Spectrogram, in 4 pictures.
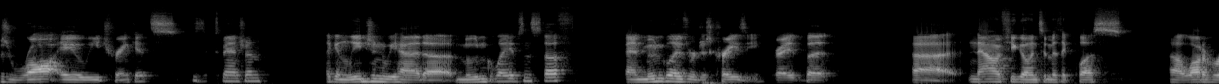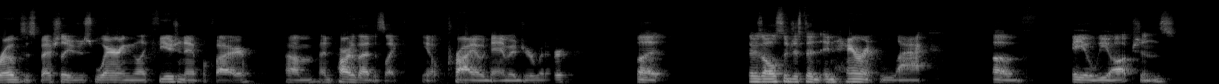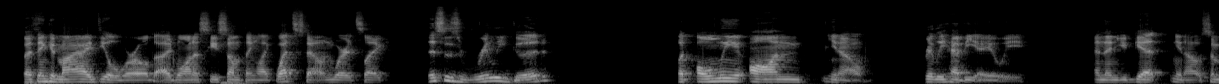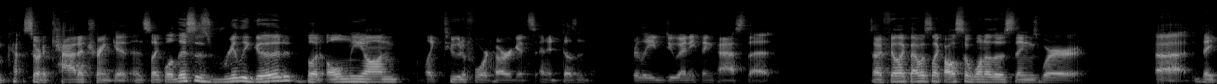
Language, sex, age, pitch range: English, male, 20-39, 105-125 Hz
